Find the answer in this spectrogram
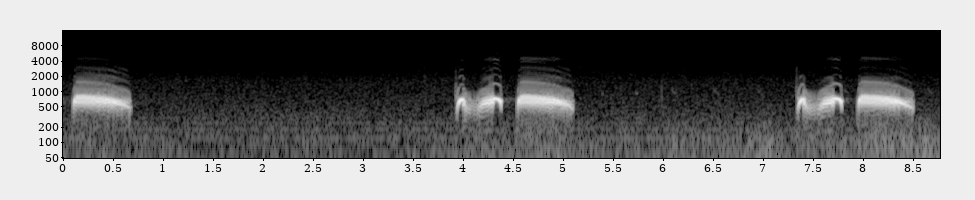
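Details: Spotted dove call used to lure wild doves in: a clipped two-part coo leading into a longer sustained coo, the phrase repeated after a silence of several seconds, clean with no other sounds.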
